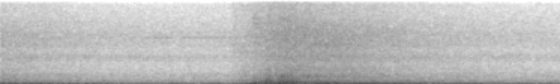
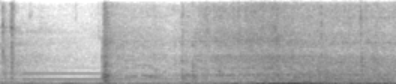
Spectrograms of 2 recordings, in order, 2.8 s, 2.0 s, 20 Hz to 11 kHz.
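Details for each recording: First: 1997 Chevrolet Camaro SS V8, low mileage, persistent misfire two shops couldn't fix: short revs over a rough, uneven idle with sharp backfiring pops; runs well above 3,000 rpm so flat cam doubted, partially fouled plugs suspected. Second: Low-mileage 1997 Camaro SS with misfire from fuel left sitting, after injector cleaning; engine catches and revs evenly, steady low rumble with no stumble or misfire, much smoother; normal rev.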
